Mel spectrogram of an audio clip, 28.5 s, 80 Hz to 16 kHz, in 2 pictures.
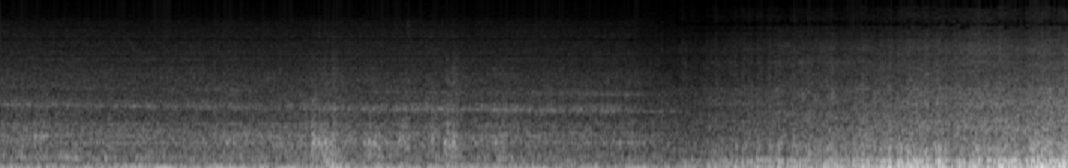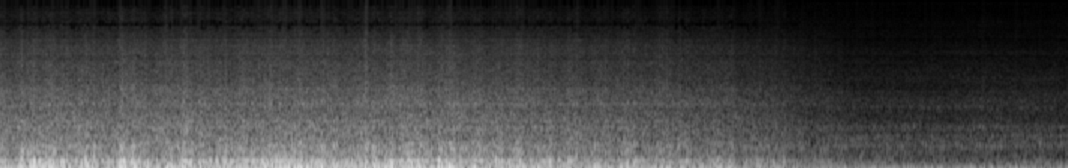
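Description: A train running, heard from inside an AB32 sleeping-car compartment: a steady rumble of the wheels on the rails, with a faint high whine in the first few seconds. It grows louder about a third of the way in and eases off again near the end.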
